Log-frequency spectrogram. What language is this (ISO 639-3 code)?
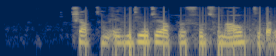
ben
